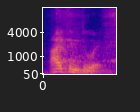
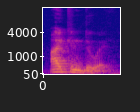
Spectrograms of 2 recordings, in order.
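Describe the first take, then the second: The two takes are said the same way.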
